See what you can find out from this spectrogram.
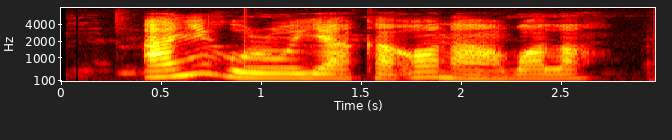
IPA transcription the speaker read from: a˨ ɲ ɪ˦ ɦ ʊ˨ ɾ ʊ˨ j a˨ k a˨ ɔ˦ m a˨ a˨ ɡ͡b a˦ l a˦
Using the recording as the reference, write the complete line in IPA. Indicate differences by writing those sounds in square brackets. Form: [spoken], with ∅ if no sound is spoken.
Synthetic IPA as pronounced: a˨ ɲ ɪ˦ ɦ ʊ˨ ɾ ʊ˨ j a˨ k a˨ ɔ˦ [n] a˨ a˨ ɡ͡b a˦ l a˦

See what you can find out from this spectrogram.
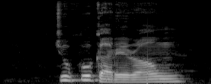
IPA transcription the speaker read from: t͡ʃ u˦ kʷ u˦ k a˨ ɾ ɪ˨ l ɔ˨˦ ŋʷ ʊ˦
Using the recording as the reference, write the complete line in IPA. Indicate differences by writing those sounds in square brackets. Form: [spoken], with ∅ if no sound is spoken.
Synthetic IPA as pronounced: t͡ʃ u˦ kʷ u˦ k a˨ ɾ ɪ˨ [ɾ] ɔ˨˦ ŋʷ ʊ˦

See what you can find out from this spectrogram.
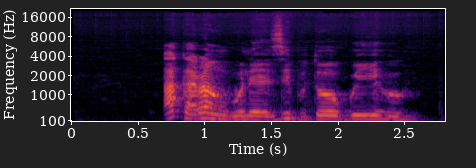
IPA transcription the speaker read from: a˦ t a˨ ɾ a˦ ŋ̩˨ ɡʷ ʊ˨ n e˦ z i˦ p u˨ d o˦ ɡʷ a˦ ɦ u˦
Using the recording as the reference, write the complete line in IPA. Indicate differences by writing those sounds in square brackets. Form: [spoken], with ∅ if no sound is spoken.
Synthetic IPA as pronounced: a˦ [k] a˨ ɾ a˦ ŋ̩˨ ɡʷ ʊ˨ n [e˨] z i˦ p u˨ [t] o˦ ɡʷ [i˦] ɦ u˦

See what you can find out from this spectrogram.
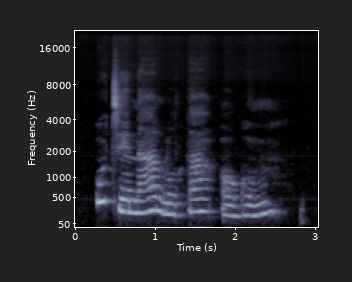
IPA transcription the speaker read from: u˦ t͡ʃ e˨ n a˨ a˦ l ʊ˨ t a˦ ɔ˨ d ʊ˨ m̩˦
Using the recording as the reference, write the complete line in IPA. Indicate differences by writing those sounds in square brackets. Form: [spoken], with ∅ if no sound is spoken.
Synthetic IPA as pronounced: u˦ t͡ʃ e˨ n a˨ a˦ l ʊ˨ t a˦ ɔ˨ [ɡ] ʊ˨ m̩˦

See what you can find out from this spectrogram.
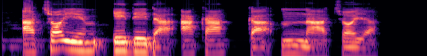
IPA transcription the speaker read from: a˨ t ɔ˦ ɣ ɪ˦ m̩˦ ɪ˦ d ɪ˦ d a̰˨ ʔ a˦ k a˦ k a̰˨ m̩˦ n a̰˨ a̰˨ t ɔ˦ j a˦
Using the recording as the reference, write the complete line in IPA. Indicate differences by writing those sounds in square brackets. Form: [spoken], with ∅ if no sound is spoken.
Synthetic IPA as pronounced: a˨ [t͡ʃ] ɔ˦ ɣ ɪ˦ m̩˦ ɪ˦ d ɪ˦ d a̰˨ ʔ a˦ k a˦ k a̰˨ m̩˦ n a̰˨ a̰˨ [t͡ʃ] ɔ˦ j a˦

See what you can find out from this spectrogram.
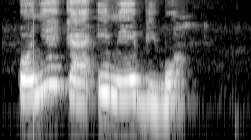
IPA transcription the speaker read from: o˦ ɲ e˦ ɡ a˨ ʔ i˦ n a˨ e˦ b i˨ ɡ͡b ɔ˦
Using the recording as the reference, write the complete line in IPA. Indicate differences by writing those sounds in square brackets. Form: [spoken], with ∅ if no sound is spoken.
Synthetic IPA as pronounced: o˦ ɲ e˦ [k] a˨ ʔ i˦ n [e˨] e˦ b i˨ ɡ͡b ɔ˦

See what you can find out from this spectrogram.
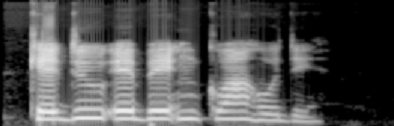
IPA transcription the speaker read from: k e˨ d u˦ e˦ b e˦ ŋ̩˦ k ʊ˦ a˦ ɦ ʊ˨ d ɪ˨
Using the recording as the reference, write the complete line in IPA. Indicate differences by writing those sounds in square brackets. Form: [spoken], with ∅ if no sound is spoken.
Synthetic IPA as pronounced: k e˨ d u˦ e˦ b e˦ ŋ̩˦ k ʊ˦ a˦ ɦ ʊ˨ d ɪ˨

